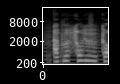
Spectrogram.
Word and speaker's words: abxylute: ポータブルゲーム機で読み方はアブソリュートっぽいことからアブソルートだそうです完全なとか確か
